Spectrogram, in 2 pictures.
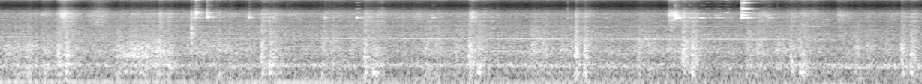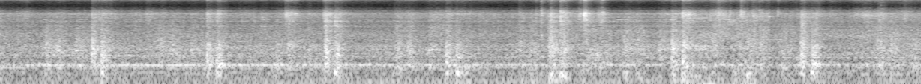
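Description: Koumi Line railcar running along the track, heard from on board: a steady low rumble with knocks from the wheels over rail joints every second or two, and a faint thin whine for several seconds in the first half.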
